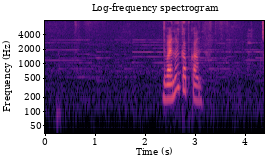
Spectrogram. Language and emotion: Russian, neutral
